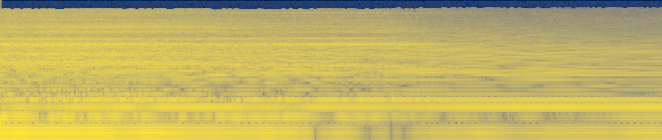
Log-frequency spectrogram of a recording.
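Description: A heavy rock band's final chord held as one long distorted drone after a last hit, ringing out and slowly fading, its upper tones dying away first.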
